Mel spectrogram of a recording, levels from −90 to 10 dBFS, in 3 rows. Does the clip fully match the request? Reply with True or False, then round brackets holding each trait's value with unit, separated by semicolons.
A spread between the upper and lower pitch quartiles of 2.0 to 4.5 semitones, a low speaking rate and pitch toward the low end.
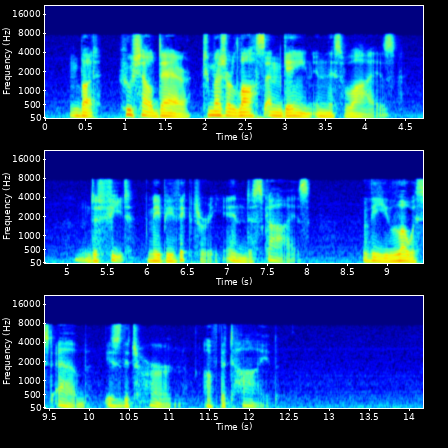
True (2.7 semitones; 115 wpm; 110 Hz)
